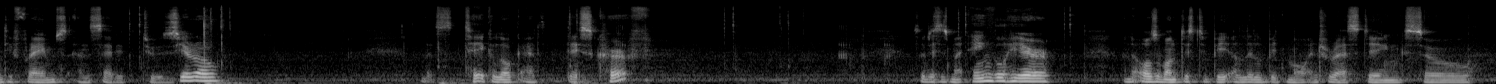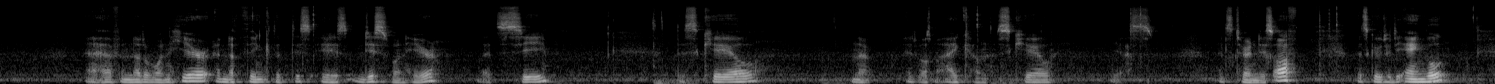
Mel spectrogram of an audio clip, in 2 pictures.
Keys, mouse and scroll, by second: 1.3 click, 2.1 0, 4.4 u, 6.2-7.3 scroll down 1, 7.3 click, 7.8 u, 8.4-8.9 scroll down 1, 9.6 click, 18.0 click, 21.5 s, 23.9-24.6 scroll up 1, 24.6 click, 24.9 s, 26.3 click, 27.3-28.3 scroll down 1, 28.3 click.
